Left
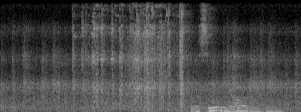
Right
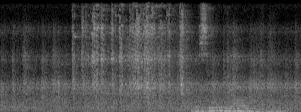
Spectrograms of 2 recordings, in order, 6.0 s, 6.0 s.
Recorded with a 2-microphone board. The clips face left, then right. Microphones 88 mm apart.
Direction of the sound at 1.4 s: 40° left (ahead or behind).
